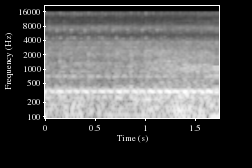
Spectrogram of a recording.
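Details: Nissan Almera petrol engine with dragging, low power and misfire idles with a steady hum and an uneven, lumpy low beat from a dead cylinder. A scanner power-balance test on each cylinder is used to find it.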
